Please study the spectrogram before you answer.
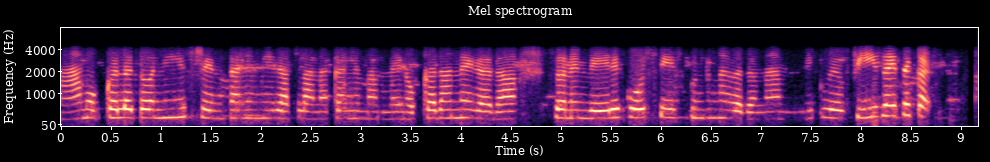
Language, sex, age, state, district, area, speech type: Telugu, female, 18-30, Telangana, Mahbubnagar, rural, conversation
